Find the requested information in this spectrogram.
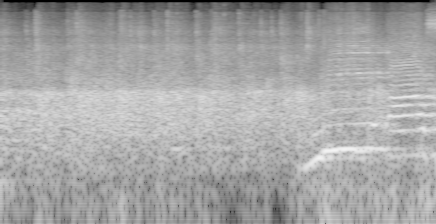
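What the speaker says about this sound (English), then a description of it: "Round of applause." Loud, steady applause from the audience at a PNM San Fernando East constituency annual conference of delegates, a dense wash of clapping that carries on throughout, with a voice starting to speak over it near the end.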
